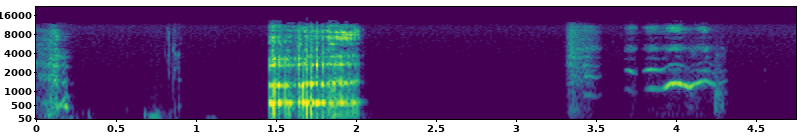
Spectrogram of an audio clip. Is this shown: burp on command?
yes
